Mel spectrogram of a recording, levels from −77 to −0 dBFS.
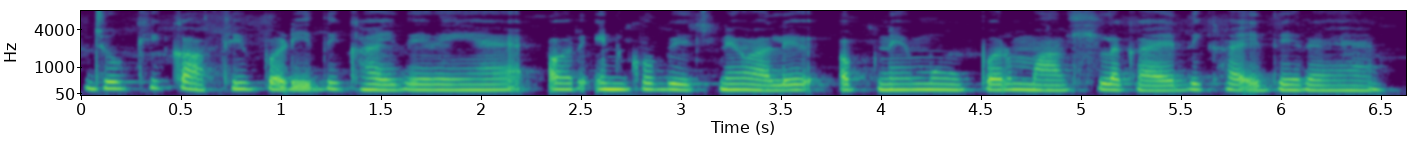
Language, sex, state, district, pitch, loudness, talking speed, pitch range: Hindi, female, Bihar, Darbhanga, 200 Hz, -17 LUFS, 190 wpm, 190-215 Hz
